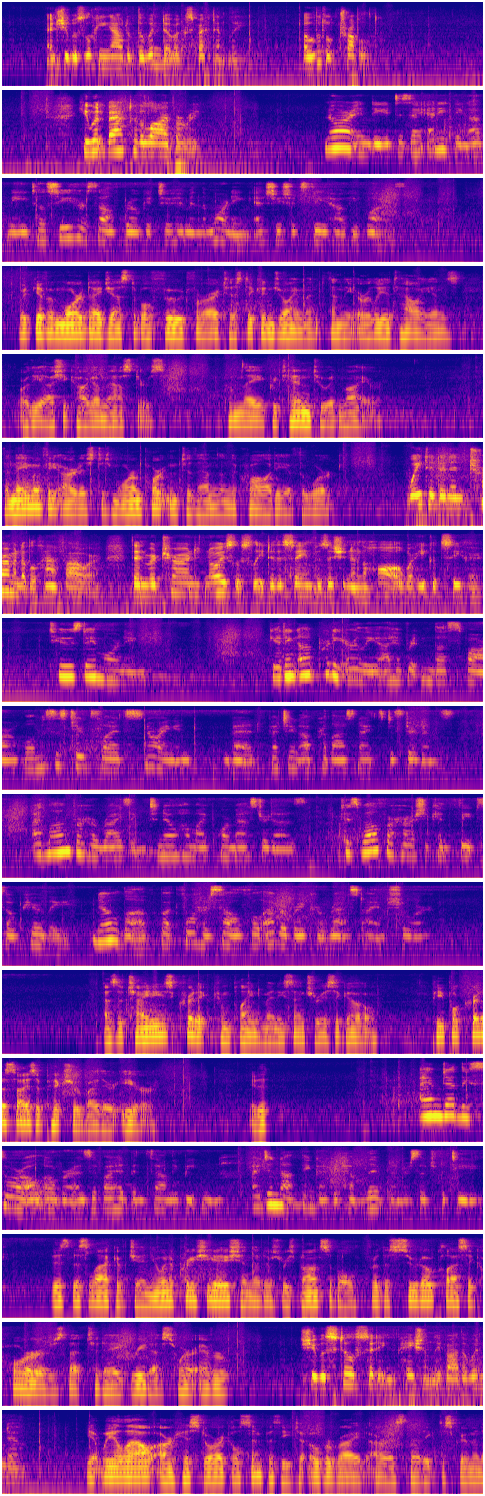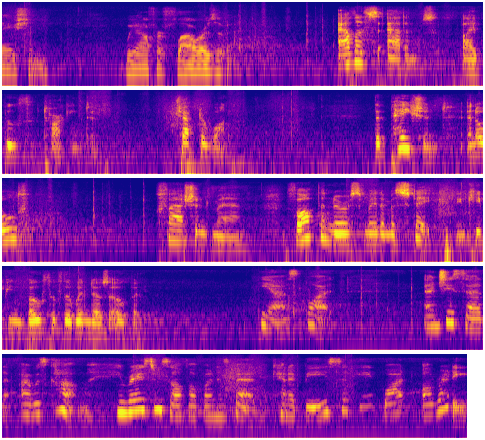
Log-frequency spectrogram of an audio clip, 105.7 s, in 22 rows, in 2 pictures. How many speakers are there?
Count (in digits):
3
